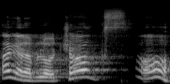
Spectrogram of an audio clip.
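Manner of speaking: very high, shrill, loud put-on cartoon voice. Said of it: "I just think of Miriam from Curse the Cowardly Dog".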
